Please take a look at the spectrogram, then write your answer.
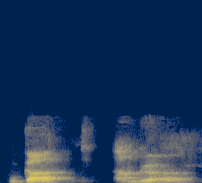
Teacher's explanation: Again, you should feel no breath. This is known as non-aspirated, a soft sound.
